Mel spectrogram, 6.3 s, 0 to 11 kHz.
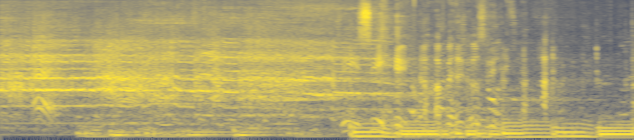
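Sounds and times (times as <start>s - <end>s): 
person screaming as a sound test: 0.0s - 4.2s
laughter: 0.0s - 6.2s
speech: 3.5s - 5.8s.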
